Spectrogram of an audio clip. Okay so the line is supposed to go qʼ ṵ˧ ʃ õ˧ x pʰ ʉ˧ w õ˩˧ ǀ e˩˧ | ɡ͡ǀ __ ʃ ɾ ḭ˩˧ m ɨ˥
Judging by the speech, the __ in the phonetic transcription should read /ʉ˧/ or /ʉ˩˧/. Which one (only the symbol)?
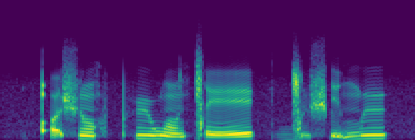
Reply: ʉ˩˧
